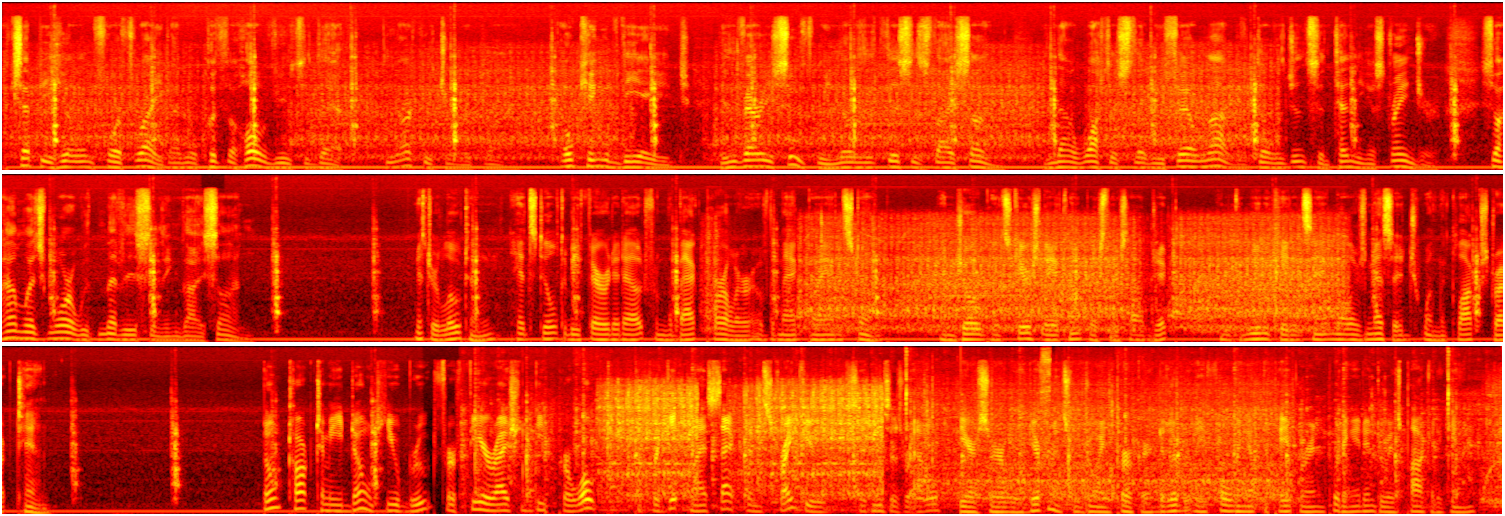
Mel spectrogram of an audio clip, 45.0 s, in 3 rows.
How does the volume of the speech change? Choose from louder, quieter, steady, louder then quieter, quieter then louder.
steady.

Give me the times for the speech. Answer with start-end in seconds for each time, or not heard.
0.0-17.6, 19.1-30.6, 32.6-44.9.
